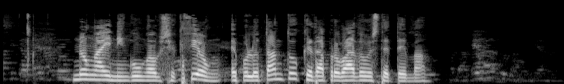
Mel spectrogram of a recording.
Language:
Galician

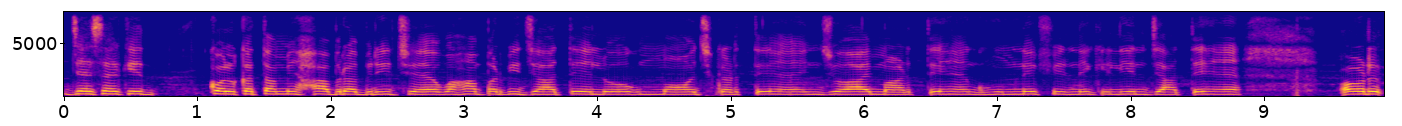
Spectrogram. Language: Urdu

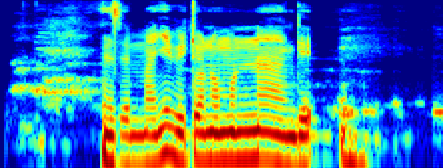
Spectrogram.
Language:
Ganda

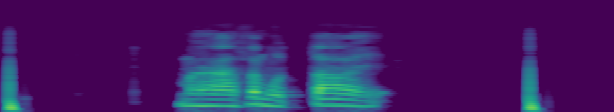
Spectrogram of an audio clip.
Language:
Thai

